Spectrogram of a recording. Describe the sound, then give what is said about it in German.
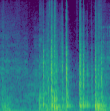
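A small wooden window hatch in the wood-shingled onion dome of a church tower is opened, giving several irregular, fairly faint wooden knocks and clunks with a slight creak. “Da ist das Guckerl, das kann man eben aufmachen.”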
